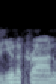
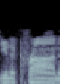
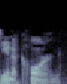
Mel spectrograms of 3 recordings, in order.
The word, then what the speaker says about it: Unicron: it's amazing even though they mispronounced Unicron as unicorn but I forgive them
